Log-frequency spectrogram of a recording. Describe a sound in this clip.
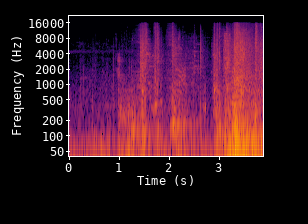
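Game combat sounds burst with sharp hits and blasts.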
